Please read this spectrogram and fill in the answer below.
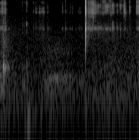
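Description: A single sharp click a little over a second in, followed by a brief, faint high rattle.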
